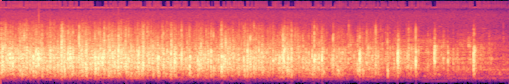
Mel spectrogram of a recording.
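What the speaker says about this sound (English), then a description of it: "So let's give them a round of applause right now if we can." Outdoor crowd at a railway museum depot opening ceremony gives a round of applause, dense clapping that gradually thins to scattered individual claps as it fades out.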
